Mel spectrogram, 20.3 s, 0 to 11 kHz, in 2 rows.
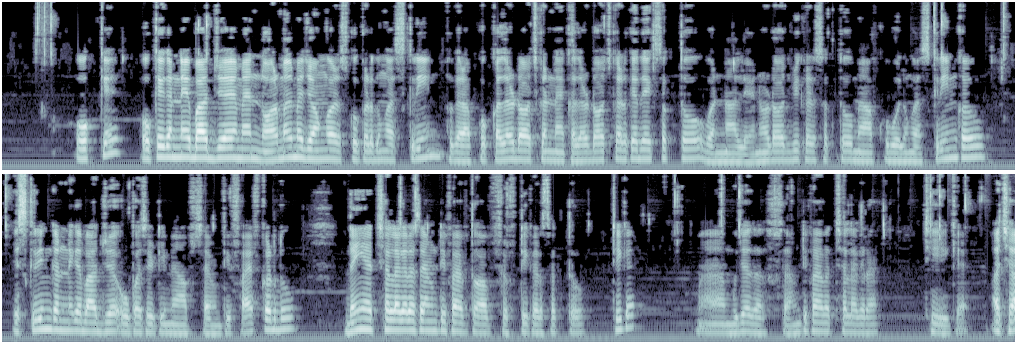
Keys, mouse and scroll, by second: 0.7 click, 9.6 click, 12.3-13.1 typing, 14.3 click, 15.0-15.9 typing, 17.6 click, 17.9-18.7 typing, 19.7 click, 19.9 ctrl+-.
